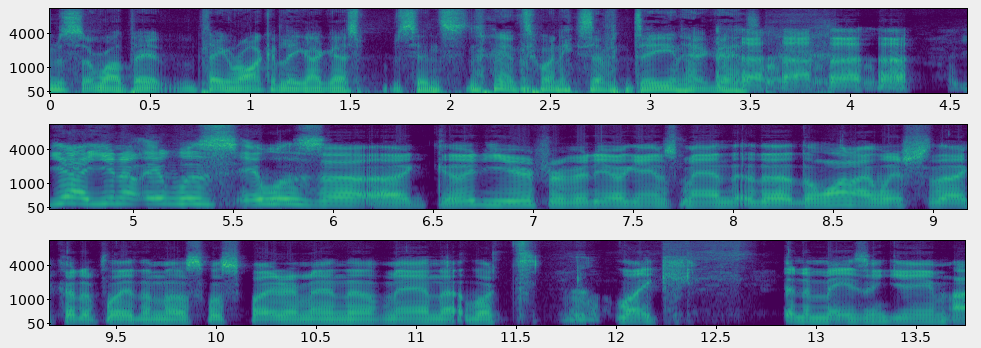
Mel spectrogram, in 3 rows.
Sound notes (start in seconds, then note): 3.3 laughs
